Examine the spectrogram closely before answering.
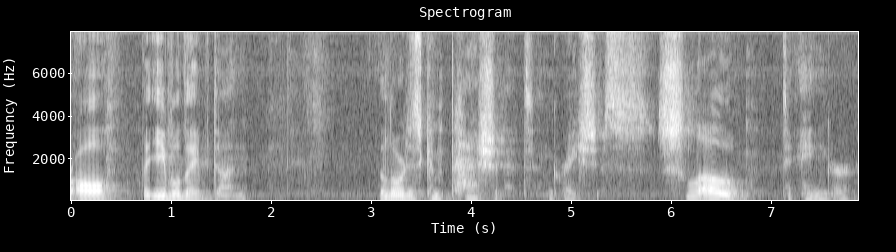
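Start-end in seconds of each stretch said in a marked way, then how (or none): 3.1-7.8 hushed, reverent whisper; a reverent whisper of the psalm to the church; whispered scripture. Real, not acted. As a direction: breathe the words in awe. Repeating the psalm line hushed.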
